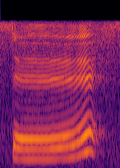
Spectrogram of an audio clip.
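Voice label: "doe2", Cantonese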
